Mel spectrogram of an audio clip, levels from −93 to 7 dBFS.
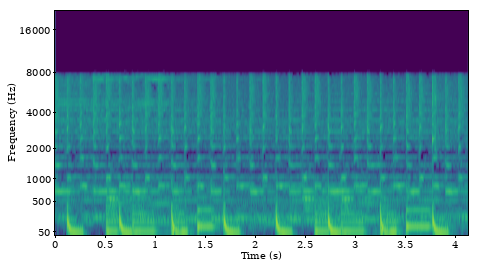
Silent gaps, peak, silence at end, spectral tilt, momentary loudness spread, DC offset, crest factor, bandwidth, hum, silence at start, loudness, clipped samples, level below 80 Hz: none; -4 dBFS; 0 s; -4.5 dB/octave; 2 LU; under 0.1%; 16 dB; 8 kHz; none; 0 s; -22 LUFS; under 0.1%; -24 dBFS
